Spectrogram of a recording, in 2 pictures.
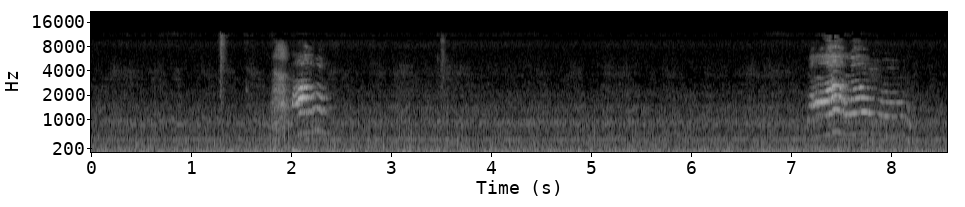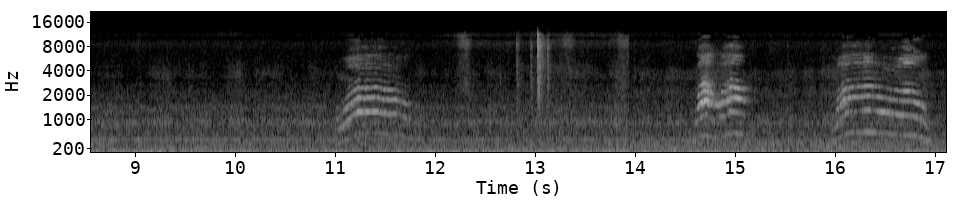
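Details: A timid orange tabby cat, indoors, gets a little flustered as a bird arrives outside, giving five drawn-out, wavering meows spaced a few seconds apart over a low steady household hum.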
